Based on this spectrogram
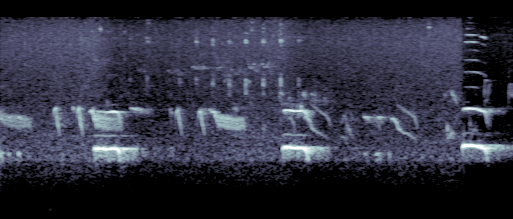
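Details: Owls calling: a loud, clear whistled note with a slight downward tail, repeated roughly every two seconds, set among busy, quieter chirps and short whistles from other birds.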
